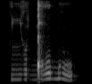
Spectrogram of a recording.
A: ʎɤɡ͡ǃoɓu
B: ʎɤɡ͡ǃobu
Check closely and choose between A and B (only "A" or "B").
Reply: A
